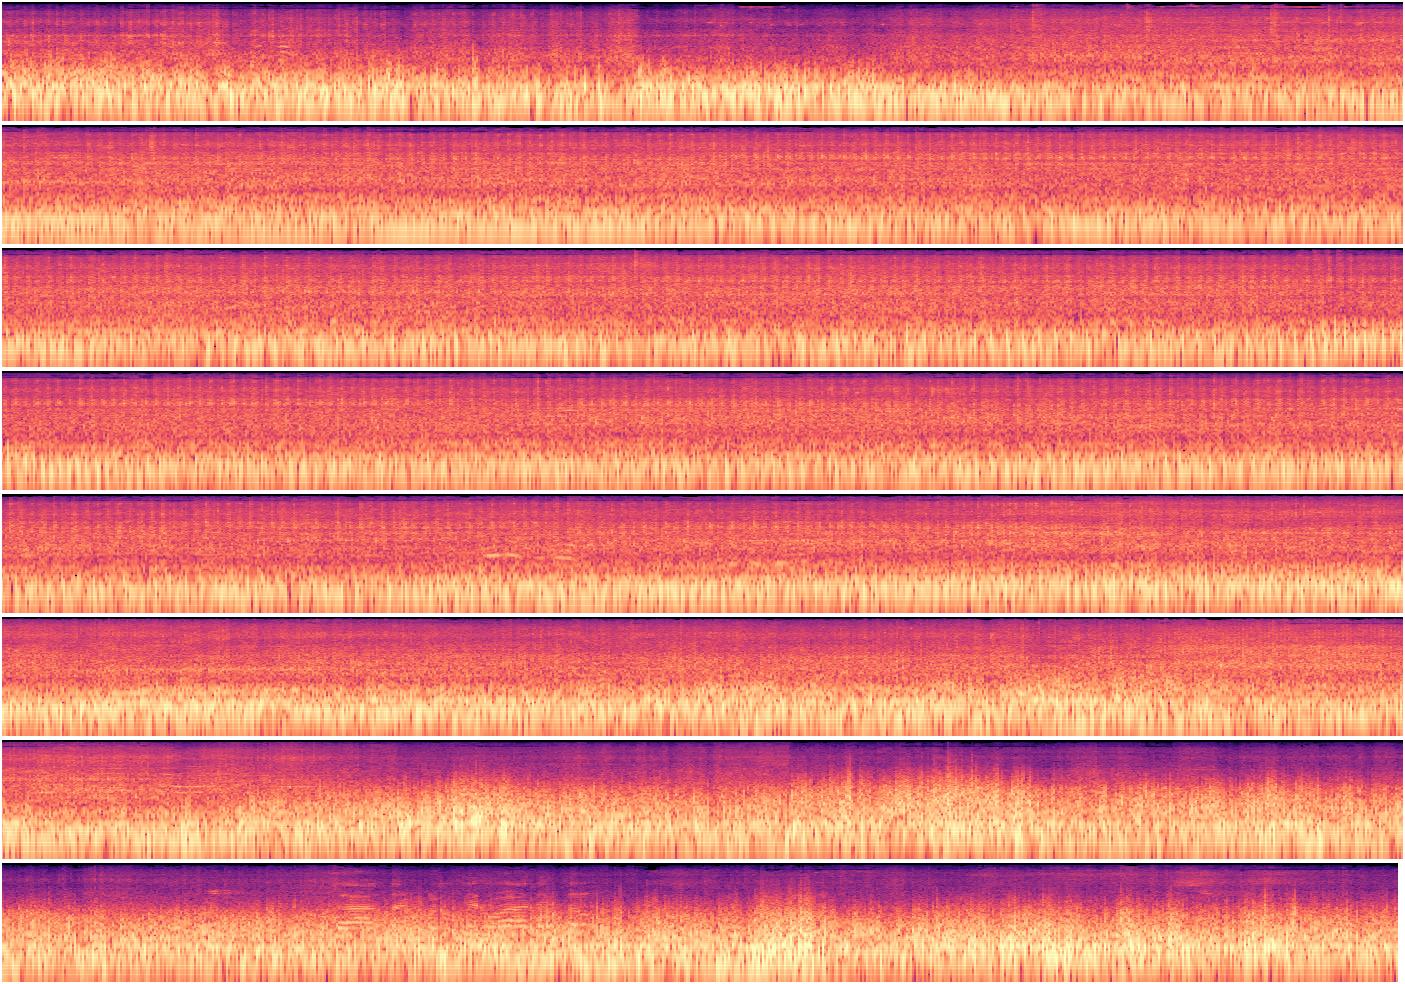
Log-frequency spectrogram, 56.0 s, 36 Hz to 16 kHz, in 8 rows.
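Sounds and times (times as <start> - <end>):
motorcycle engine rumble: 0.0 - 56.0
vehicle engines idling in traffic: 0.0 - 56.0
motorcycle engine idling: 10.3 - 35.6.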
